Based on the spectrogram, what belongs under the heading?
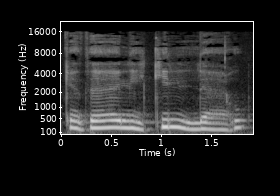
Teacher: لام جلالہ لائٹ ہوگا کیونکہ اللہ تعالیٰ کے نام سے پہلے جو ورڈ ہے اس کے لاسٹ لیٹر پر ہے کسرہ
